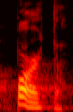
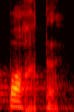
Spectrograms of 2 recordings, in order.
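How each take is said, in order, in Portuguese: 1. O R soa diferente da fala de Belo Horizonte. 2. O R soa como a fala de Belo Horizonte. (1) "eu falava porta ... você fala um R meio estranho" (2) "Belo Horizonte fala porta"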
